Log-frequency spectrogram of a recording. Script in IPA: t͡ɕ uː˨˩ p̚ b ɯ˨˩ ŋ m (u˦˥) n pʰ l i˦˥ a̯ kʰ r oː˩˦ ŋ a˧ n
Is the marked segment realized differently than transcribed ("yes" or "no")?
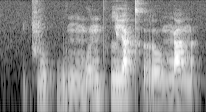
no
